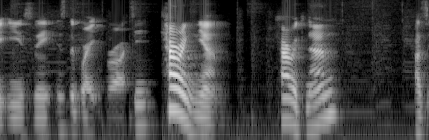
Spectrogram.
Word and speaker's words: Carignan: sugars really really easily is the great variety karangnyan karagnan as it's spelt carignan or karin yan as it's pronounced uh there's a spanish name for it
